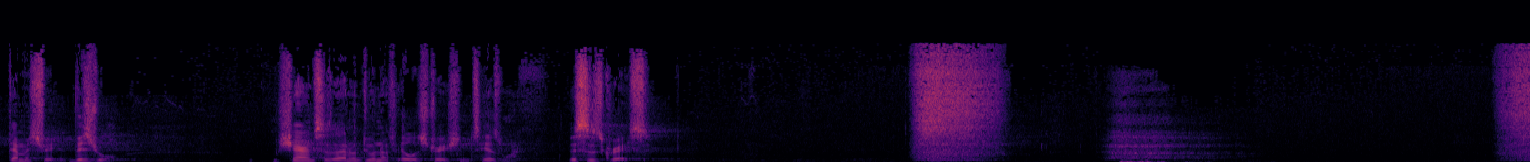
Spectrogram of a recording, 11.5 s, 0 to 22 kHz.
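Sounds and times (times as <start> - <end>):
speech: 0.1 - 1.0, 2.0 - 5.0
person taking loud breathy breaths: 6.8 - 7.6, 8.2 - 9.5, 11.2 - 11.4.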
